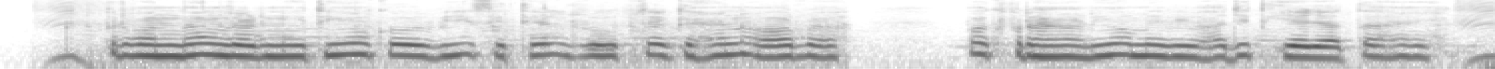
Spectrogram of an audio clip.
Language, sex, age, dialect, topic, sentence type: Hindi, male, 18-24, Awadhi Bundeli, agriculture, statement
